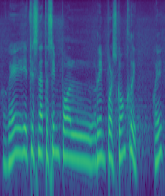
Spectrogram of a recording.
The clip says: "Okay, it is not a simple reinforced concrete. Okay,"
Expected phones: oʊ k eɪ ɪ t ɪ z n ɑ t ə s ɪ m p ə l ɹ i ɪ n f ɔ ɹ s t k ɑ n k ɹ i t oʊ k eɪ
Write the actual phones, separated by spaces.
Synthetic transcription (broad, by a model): oʊ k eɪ ɪ t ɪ s n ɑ t ə s ɪ m p ə l ɹ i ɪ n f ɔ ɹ s k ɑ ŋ k ɹ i t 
